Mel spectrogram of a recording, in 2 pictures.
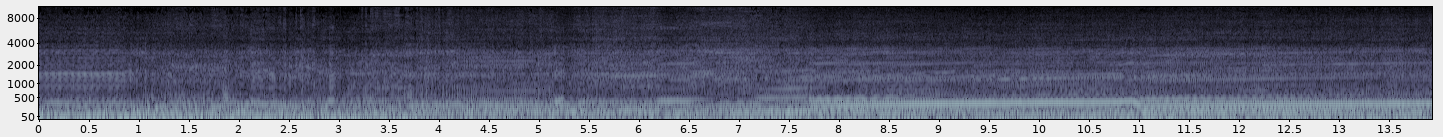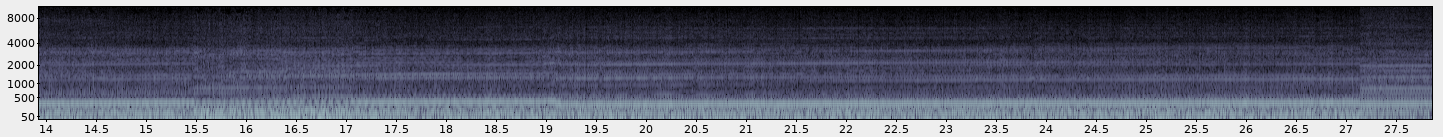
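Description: Yamaha F1ZR's two-stroke engine, bored to 120cc, at full throttle on a top-speed run: the engine note climbs, drops back at each upshift about 11, 13 and 19 seconds in, then holds a steady high note. A low rushing noise runs underneath.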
